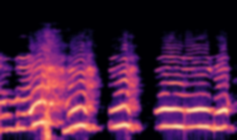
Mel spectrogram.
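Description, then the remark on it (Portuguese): A voice sings in a wobbly, exaggerated sobbing way, three drawn-out wailing phrases with short breaks between them, loud. “No filme eles fizeram de uma forma brilhante, que ela cantou chorando e foi lindo, maravilhoso.”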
